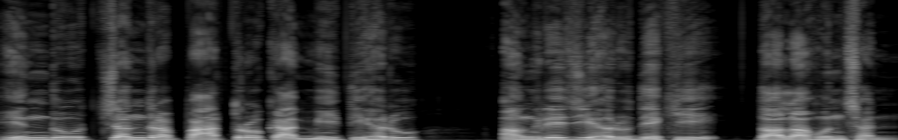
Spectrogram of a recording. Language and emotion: Nepali, neutral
